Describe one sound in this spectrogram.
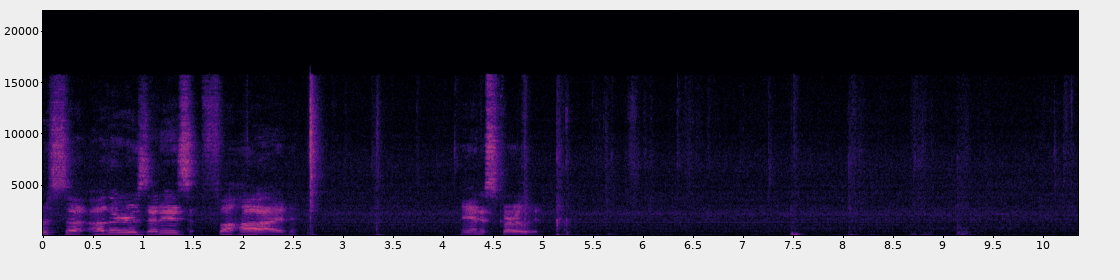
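Trading cards tap and rustle as hands handle them.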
